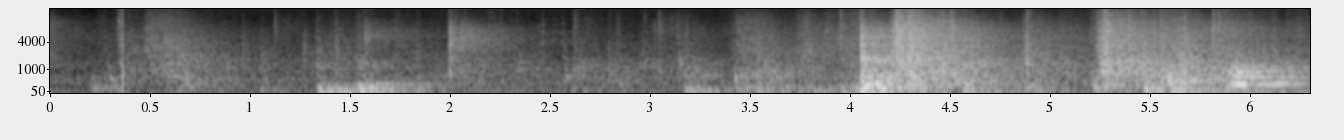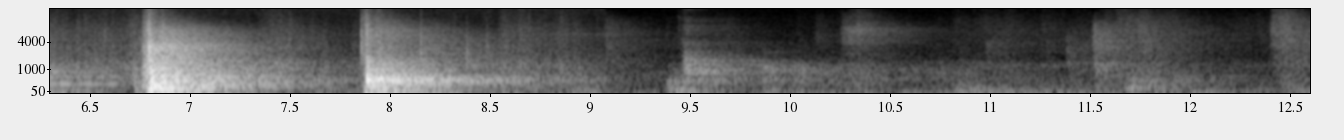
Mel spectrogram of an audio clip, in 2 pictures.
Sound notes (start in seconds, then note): 8.4 jam clanking; 9.2 hitting into place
